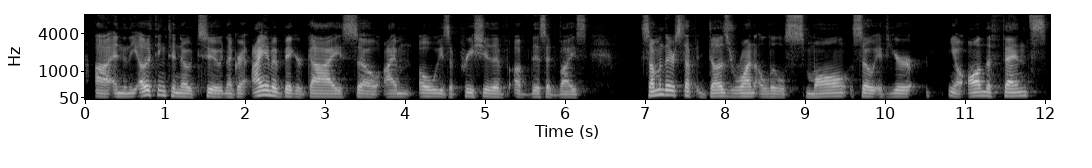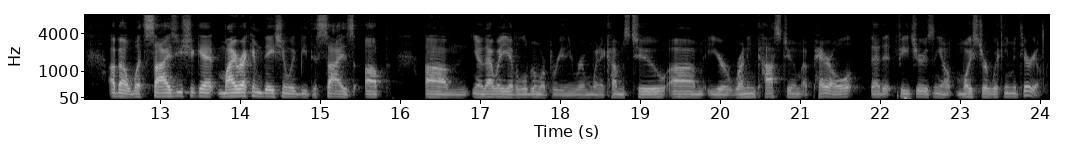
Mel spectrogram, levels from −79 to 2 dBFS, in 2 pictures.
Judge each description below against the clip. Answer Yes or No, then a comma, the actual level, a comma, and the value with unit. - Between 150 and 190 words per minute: No, fast, 205 wpm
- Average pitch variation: Yes, average, 3.4 semitones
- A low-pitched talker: Yes, low, 105 Hz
